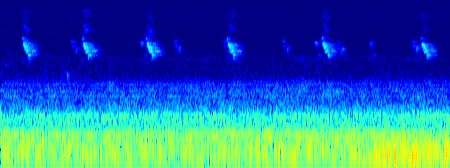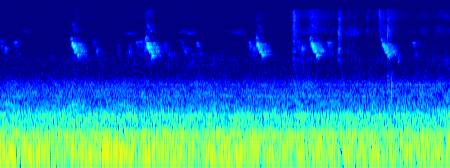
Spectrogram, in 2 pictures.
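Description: Small songbirds chirping, short high notes repeated every second or so, over a steady low hum.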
